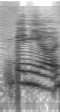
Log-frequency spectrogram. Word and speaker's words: Beno: Bignot.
